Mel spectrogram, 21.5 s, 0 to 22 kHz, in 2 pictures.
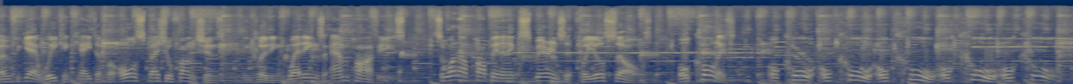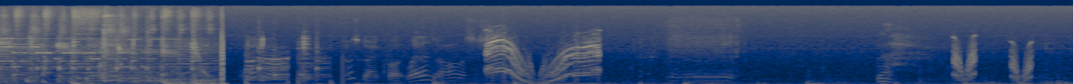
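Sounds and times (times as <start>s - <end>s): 
speech: 0.0s - 10.8s
loud music: 2.0s - 12.8s
person imitating cat meows: 15.6s - 16.8s.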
